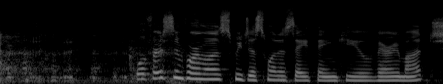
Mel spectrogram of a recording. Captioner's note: laughing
